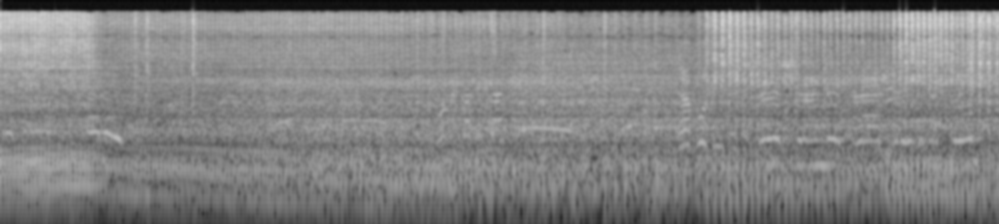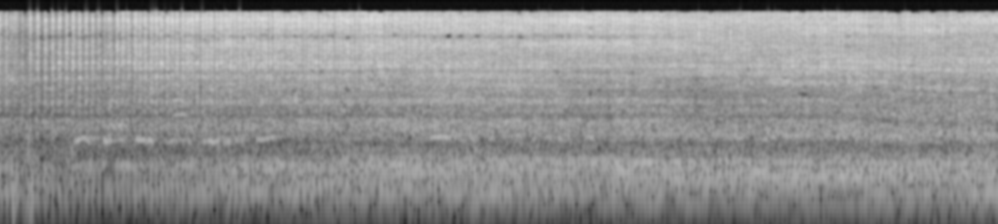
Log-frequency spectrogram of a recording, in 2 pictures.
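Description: Diesel power tiller engines run.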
